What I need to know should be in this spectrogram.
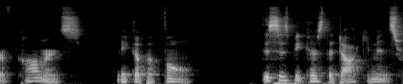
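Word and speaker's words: fonds: The word has French origin and is spelled f o n ds. A phone is similar to a collection but not made with intention.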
